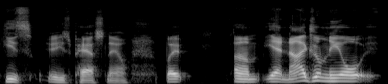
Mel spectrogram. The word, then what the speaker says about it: Kneale: But that theory is called the Stone Tape theory mostly because of this British show by Nigel Neal. I might be saying that wrong. K-N-E-A-L-E.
